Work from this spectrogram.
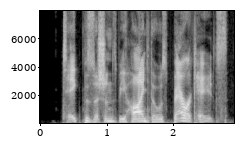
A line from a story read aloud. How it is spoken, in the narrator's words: Bulwark bellowed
